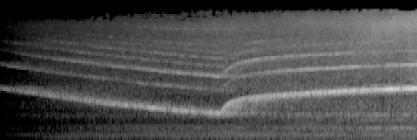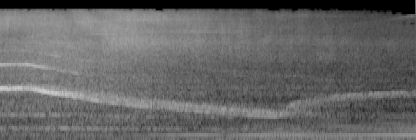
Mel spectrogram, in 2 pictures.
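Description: A wailing siren fading in, its pitch sweeping slowly down and back up in long cycles, over a low steady drone.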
